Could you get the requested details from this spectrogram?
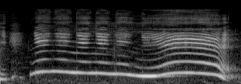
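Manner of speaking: high nasal-free mock whining, taunting; mocking whine. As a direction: squeak it out like a bully mocking someone. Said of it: "Aí ele começou a fazer assim".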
